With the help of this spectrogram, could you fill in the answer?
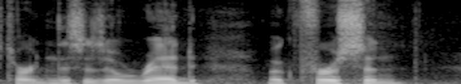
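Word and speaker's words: McPherson: that I corrected you that it's mcferson not mcferson yeah I didn't know if you were mispronounced no because there's no fear in mcferson as they tell you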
